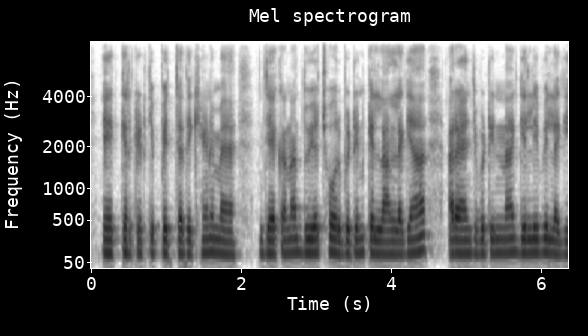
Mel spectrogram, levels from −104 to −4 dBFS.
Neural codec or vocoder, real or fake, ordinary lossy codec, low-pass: none; real; none; none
